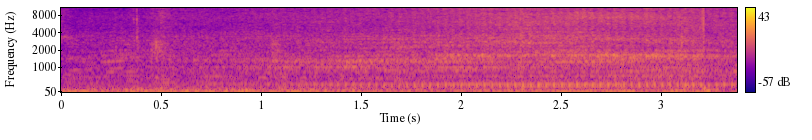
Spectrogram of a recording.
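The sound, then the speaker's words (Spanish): Engines rumble steadily, a low, throaty drone of heavy vehicles with a rising mid-pitched whine, continuous throughout, from tractors and off-road vehicles advancing in a caravan through a natural area on the way to Marismillas, on the pilgrimage route to El Rocío. “El rugir de los motores, de tractores y todoterrenos que avanzan en caravana contrasta con la armonía del espacio natural en el que ya nos encontramos, camino de Marismillas.”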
